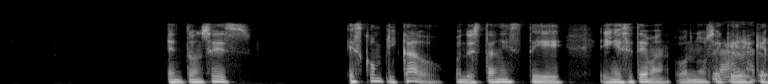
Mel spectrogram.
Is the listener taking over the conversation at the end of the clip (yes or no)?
yes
